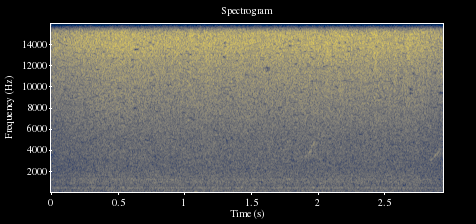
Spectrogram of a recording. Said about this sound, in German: Brausen an Bienenstöcken.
